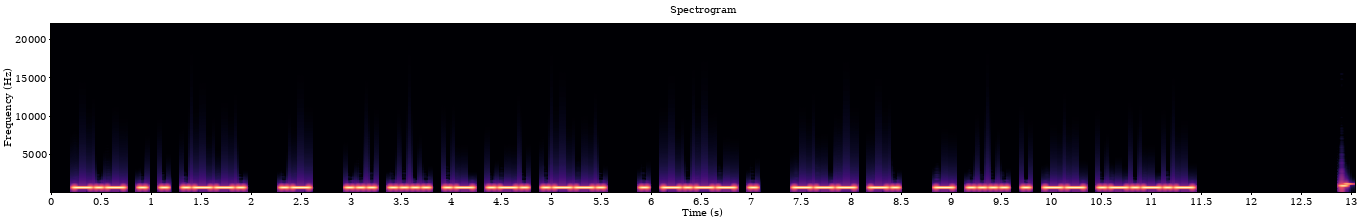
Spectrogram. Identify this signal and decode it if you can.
Morse code, heard as a keyed tone, about 22 wpm, 700 Hz. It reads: KEEP A SHARP EYE ON THEM.
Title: Sentences from Top 1600 Words 22wpm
